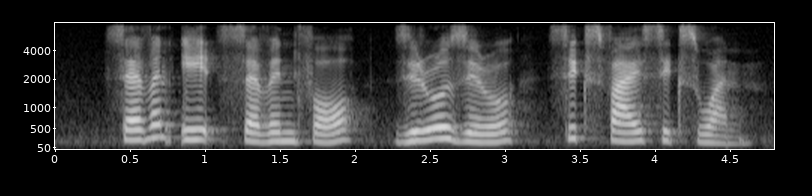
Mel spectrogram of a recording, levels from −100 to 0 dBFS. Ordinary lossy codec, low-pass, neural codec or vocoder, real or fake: none; 7.2 kHz; vocoder, 44.1 kHz, 128 mel bands every 256 samples, BigVGAN v2; fake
